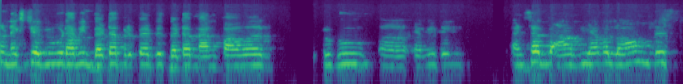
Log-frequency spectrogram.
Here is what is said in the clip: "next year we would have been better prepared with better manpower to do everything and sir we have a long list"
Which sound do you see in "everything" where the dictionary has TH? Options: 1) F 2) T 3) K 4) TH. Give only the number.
2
